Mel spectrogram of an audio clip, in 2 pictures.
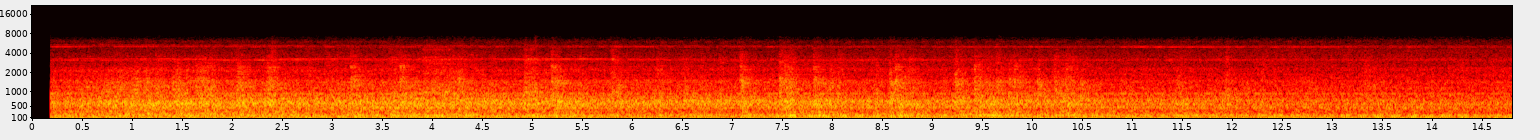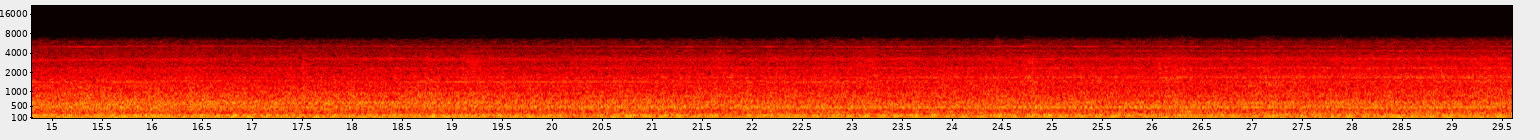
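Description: Two diesel locomotives hauling a narrow-gauge ore train, a steady engine drone with thin whining tones on top. Some clattering comes through in the first ten seconds or so.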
